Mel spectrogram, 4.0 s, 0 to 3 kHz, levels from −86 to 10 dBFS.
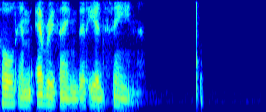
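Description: Nothing goes wrong anywhere in this bit of speech, so there's no fault to point to at any moment.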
